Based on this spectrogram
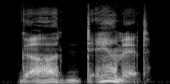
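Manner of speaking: slow, drawn-out, heartfelt, full of feeling. Narrator reading a character's line after he is knocked into trash bags, slow, with feeling. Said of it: "Will said slowly and with feeling".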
